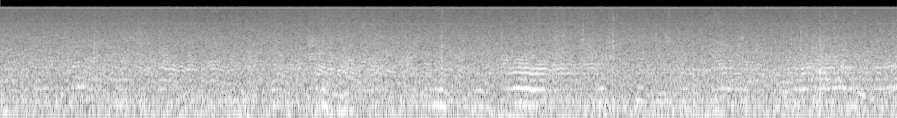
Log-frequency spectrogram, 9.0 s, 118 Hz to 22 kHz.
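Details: Continuous buzz of honey bees at the hive entrance on a July 2013 afternoon, thick layered humming with single bees swelling past in short rising and falling tones.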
